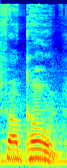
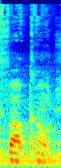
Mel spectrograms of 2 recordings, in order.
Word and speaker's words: Falcone: forgot say what it's Falone it's always Falone you don't you don't pronounce the e yes so Batman is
